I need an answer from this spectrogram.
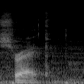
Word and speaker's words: Schreck: Max Schreck. Yes, his name was Shrek.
